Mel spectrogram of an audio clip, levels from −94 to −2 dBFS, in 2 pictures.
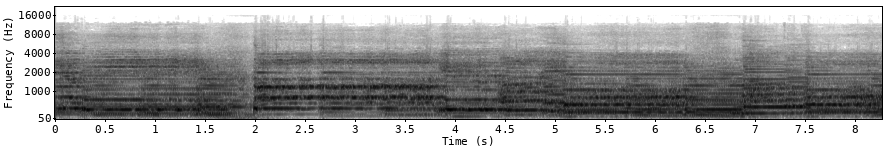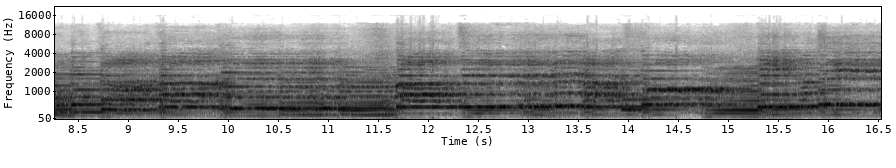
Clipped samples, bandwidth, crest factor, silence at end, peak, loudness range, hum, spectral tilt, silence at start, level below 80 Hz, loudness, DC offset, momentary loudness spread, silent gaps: under 0.1%; 11 kHz; 10 dB; 0 s; 0 dBFS; 1 LU; none; -6 dB/octave; 0 s; -50 dBFS; -10 LUFS; under 0.1%; 2 LU; none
